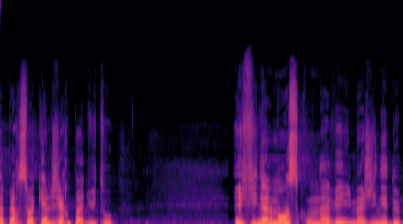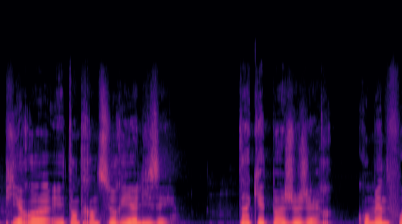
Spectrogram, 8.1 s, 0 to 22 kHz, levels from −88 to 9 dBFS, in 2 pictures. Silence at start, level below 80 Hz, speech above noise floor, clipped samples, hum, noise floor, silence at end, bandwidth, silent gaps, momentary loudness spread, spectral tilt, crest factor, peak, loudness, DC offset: 0 s; -42 dBFS; 42 dB; under 0.1%; none; -67 dBFS; 0 s; 16 kHz; none; 10 LU; -6 dB/octave; 18 dB; -8 dBFS; -26 LUFS; under 0.1%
